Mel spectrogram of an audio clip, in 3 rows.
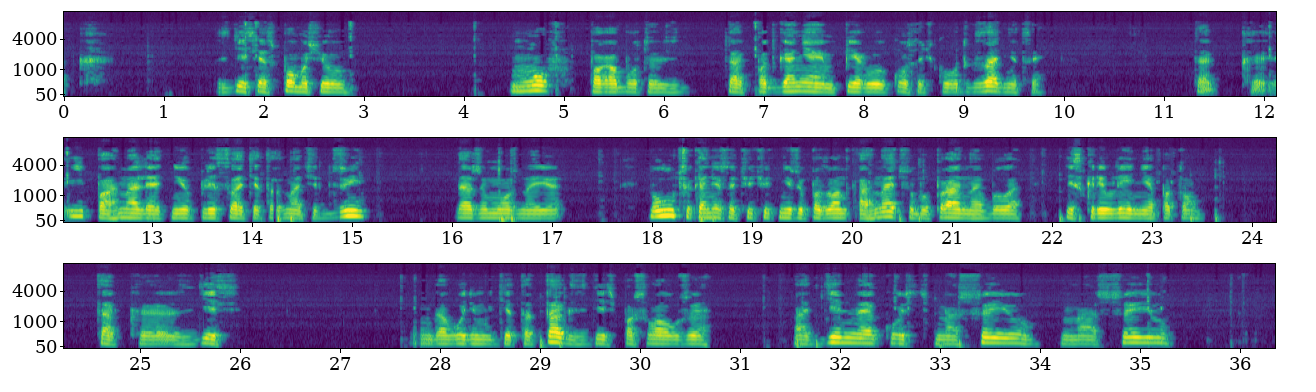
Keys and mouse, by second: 1.6 click, 2.8-4.1 drag, 4.8-6.9 drag, 14.1 g, 15.0 click, 16.4 g, 17.5 click, 18.5 e, 20.0 click, 20.4 e, 21.9 click, 22.0 e, 23.2 click, 27.5 click, 29.0 e, 31.3 click, 31.6 e, 36.0 shift+middle click.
